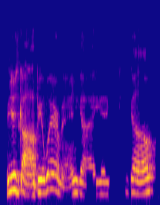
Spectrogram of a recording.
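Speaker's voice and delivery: usual speaking voice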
